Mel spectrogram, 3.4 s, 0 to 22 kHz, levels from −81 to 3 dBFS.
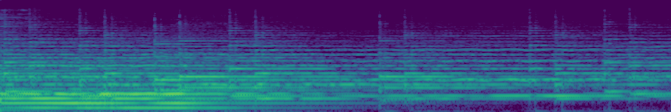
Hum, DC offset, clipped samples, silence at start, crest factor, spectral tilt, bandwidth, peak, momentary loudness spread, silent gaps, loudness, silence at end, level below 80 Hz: none; under 0.1%; under 0.1%; 0 s; 14 dB; -6.5 dB/octave; 13 kHz; -8 dBFS; 11 LU; none; -23 LUFS; 0 s; -56 dBFS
